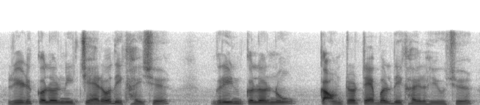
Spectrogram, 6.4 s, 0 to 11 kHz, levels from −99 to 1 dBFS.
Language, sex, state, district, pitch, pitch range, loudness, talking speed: Gujarati, female, Gujarat, Valsad, 165 Hz, 150-175 Hz, -21 LUFS, 130 wpm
